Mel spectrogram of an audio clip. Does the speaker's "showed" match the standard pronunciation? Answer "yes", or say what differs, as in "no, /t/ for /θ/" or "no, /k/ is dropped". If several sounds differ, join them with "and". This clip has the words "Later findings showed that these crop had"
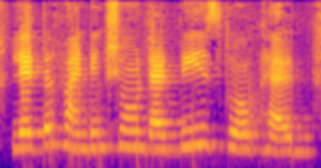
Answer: yes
